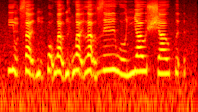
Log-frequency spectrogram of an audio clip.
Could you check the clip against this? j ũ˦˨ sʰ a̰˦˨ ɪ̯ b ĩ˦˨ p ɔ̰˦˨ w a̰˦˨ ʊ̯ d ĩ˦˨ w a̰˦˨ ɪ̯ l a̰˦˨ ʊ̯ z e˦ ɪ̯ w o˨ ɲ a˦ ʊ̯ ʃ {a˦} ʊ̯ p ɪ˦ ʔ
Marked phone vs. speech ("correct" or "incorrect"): correct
